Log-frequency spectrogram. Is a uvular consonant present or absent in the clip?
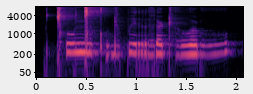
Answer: absent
